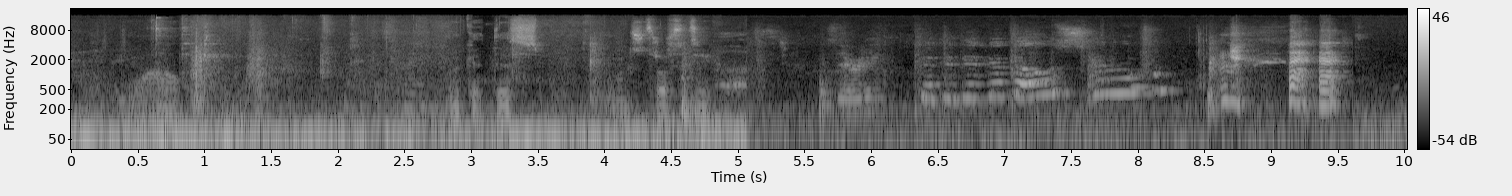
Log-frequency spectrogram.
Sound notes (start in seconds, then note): 6.4 as Shaggy; 8.5 laughter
